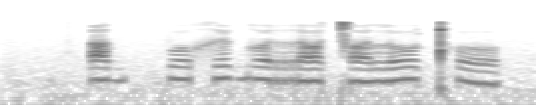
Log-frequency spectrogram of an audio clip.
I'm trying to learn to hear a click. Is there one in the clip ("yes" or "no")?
yes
